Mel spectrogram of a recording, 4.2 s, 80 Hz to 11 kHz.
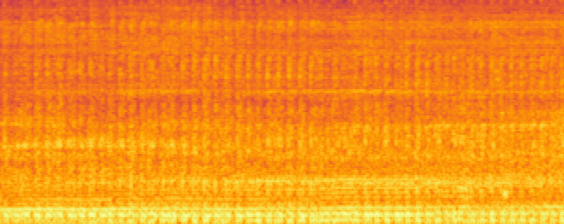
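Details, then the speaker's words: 1978 Kawasaki KH400 two-stroke triple, first start after long storage: ragged, uneven idle with stumbling beat instead of a smooth triple, one cylinder dead; middle plug first suspected, blocked main jet found. "oh so at this point we realized it's only running on two cylinders so some tinkering was needed"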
